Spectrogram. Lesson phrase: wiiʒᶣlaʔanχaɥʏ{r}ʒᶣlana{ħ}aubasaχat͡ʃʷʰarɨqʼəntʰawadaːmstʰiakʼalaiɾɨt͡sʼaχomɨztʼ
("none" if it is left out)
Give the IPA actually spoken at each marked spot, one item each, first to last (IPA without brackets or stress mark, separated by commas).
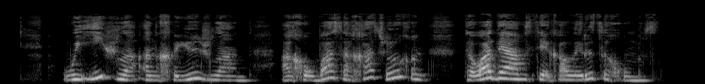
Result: none, χ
